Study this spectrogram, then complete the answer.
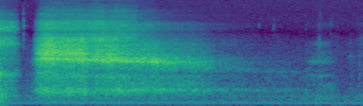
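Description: A person's voice imitating a big, loud bear snore: one long breathy rasping exhale that swells early, then fades out over a few seconds, with no other sounds.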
